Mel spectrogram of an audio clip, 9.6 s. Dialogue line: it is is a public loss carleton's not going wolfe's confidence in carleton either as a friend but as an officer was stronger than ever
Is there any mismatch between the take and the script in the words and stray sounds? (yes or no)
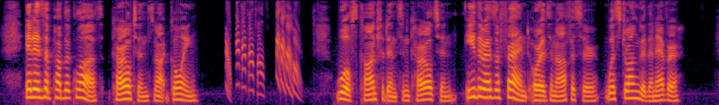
yes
